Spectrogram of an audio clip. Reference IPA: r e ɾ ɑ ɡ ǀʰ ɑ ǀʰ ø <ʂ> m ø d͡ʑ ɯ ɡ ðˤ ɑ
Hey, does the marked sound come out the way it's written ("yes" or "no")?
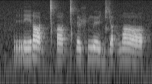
yes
